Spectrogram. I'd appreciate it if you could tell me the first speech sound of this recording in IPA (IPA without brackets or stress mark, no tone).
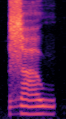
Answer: z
